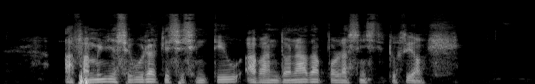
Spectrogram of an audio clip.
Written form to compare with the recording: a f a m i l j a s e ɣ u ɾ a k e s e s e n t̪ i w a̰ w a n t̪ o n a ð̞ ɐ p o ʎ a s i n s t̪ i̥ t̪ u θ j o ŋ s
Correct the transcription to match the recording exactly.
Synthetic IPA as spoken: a f a m i l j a s e ɣ u ɾ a k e s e s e n t̪ i w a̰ β a n d̪ o n a ð̞ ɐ p o l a s i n s t̪ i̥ t̪ u θ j o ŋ s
